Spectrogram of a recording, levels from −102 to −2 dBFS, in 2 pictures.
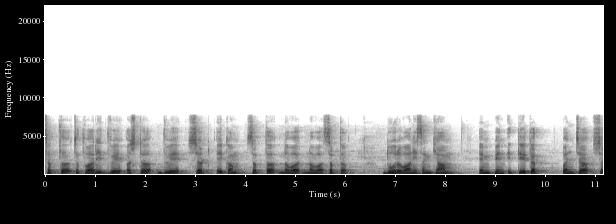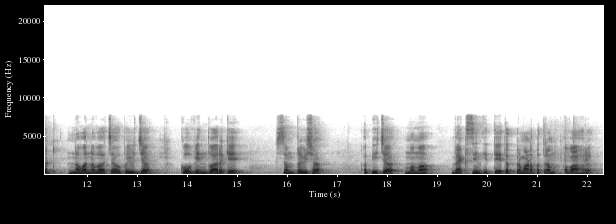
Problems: background sounds at intervals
